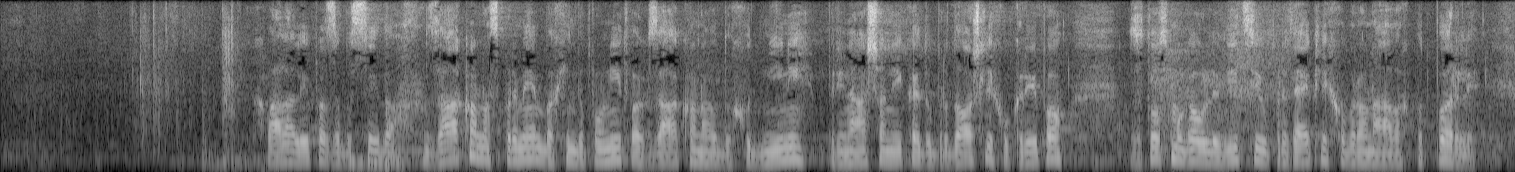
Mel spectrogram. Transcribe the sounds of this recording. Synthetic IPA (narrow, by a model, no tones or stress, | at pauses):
xʋaːlaleːpazabɛseːd̪ɔzaːkɔnɔspɾɛmeːmbaxind̪ɔpɔwnit̪ʋaɣzaːkɔnaɔd̪ɔxɔd̪niːnipɾinaːʃaneːkajd̪ɔbɾɔd̪ɔʃlixukɾeːpɔw | zat̪oːsmɔɡawlɛʋiːt̪siwpɾɛt̪ɛːklixɔbɾawnaːʋaxpɔt̪pəɾli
